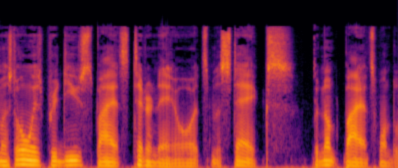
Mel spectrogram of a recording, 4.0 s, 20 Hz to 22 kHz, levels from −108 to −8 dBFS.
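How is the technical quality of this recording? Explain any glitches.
One glitch occurs, at 3.15 s. Damaged data in the compressed stream throws the decoder out of sync while it hunts for the next frame, leaving a brief chirp, squawk, click or short hole in the speech.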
